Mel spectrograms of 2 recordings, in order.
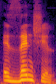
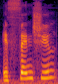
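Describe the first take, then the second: First: The middle consonant is a z sound. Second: The middle consonant is an s sound. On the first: The speaker calls it right. "instead of s sound, we have a z sound here" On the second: The speaker calls it wrong. "it's not essential"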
